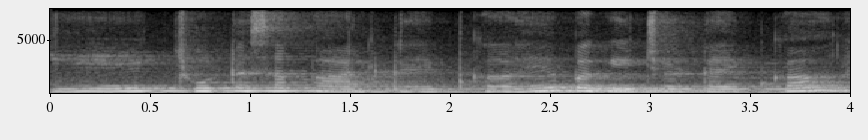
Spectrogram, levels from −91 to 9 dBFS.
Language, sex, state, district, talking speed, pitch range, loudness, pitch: Hindi, female, Haryana, Rohtak, 150 wpm, 230-265 Hz, -17 LUFS, 245 Hz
